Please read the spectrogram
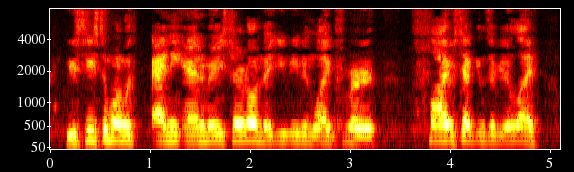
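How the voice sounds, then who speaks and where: A man talks loudly. His tone is animated. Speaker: convention art vendor, former retail salesman. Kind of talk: casual chat. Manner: fast, animated.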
